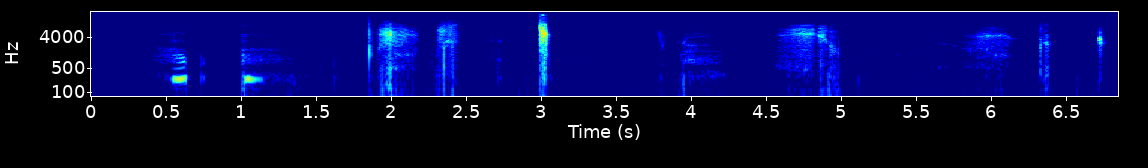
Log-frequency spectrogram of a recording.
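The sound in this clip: Someone eats hard candy, making quiet, irregular wet mouth sounds: sucking smacks, sharp little clicks and soft breathy noises separated by short silences.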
